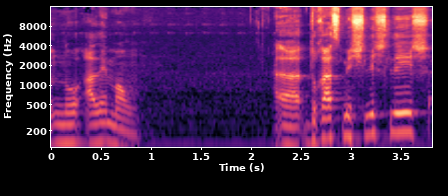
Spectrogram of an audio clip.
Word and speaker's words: schließlich: Outra coisa que enrosca a língua de vocês é schließlich. Pronúncia. Schließlich, tá? Schließlich, não tem muito mistério. Este símbolo aqui significa, tem o som de dois S's.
